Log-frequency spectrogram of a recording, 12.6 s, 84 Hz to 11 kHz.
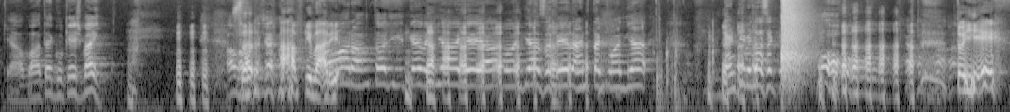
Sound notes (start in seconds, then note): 2.2 laughter; 10.2 laughter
